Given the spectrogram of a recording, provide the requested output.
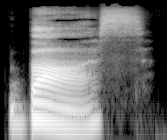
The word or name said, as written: boss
